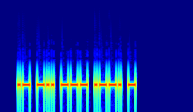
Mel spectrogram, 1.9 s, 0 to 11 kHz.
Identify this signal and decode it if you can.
Morse code, heard as a keyed tone, about 49 wpm, 700 Hz. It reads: ADOPT
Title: ED Suffix - Top 100 Words with Base Words 50wpm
